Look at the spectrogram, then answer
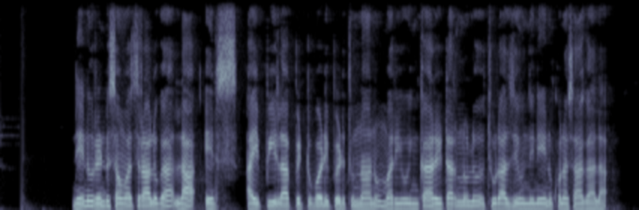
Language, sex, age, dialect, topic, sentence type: Telugu, male, 18-24, Telangana, banking, question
